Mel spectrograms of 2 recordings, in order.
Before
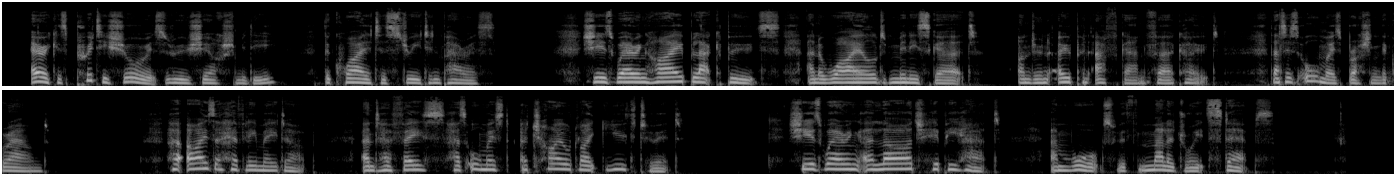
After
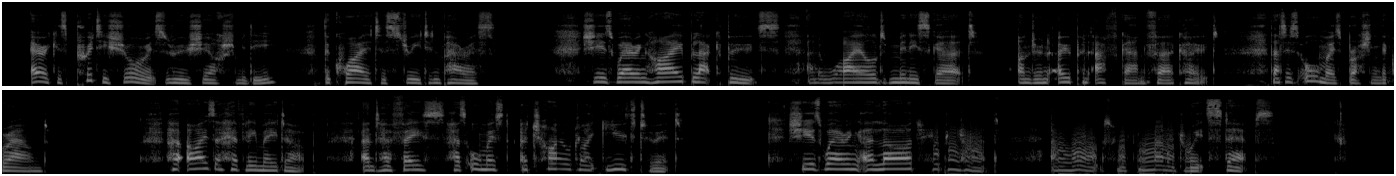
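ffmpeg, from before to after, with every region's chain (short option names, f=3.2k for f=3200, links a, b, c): -filter_complex "[0:a]asettb=1/sr,asplit=3[a][b][c];[a]atrim=end=7.814[d];[b]atrim=start=7.81:end=8.42,asetpts=PTS-STARTPTS,afade=t=in:d=0.004:c=qsin,afade=t=out:st=0.606:d=0.004:c=qsin,equalizer=f=1.7k:t=o:w=2.2:g=-9.5,acompressor=threshold=-43dB:ratio=4:attack=3.2:release=140:knee=1:detection=peak,asplit=2[e][f];[f]adelay=49,volume=-10dB[g];[e][g]amix=inputs=2:normalize=0,atrim=end_sample=26901[h];[c]atrim=start=8.416[i];[d][h]acrossfade=d=0.004:c1=hsin:c2=qsin[j];[j][i]acrossfade=d=0.004:c1=qsin:c2=hsin,asettb=1/sr,asplit=3[k][l][m];[k]atrim=end=19.464[n];[l]atrim=start=19.46:end=19.92,asetpts=PTS-STARTPTS,afade=t=in:d=0.004:c=qsin,afade=t=out:st=0.456:d=0.004:c=qsin,aecho=1:1:4.2:0.85,atrim=end_sample=20286,acompressor=threshold=-36dB:ratio=4:attack=3.2:release=140:knee=1:detection=peak[o];[m]atrim=start=19.916[p];[n][o]acrossfade=d=0.004:c1=hsin:c2=qsin[q];[q][p]acrossfade=d=0.004:c1=qsin:c2=hsin,asettb=1/sr,asplit=3[r][s][t];[r]atrim=end=23.014[u];[s]atrim=start=23.01:end=25.81,asetpts=PTS-STARTPTS,afade=t=in:d=0.004:c=qsin,afade=t=out:st=2.796:d=0.004:c=qsin,highshelf=f=6.8k:g=-9,adynamicsmooth=sensitivity=3:basefreq=1.8k,aeval=exprs='(tanh(89.1*val(0)+0.2)-tanh(0.2))/89.1':c=same[v];[t]atrim=start=25.806[w];[u][v]acrossfade=d=0.004:c1=hsin:c2=qsin[x];[x][w]acrossfade=d=0.004:c1=qsin:c2=hsin,lowshelf=f=640:t=q:w=1.5:g=-9,acompressor=threshold=-52dB:ratio=2,equalizer=f=84:w=1.9:g=-12,volume=5.5dB"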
